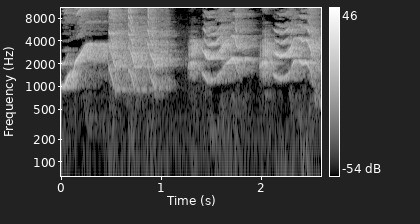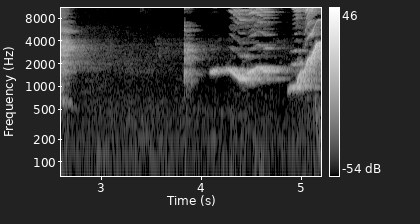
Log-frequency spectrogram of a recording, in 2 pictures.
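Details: Talking parrot producing loud, grating squawks with wavering harmonic tones in three long bursts, a pause, then a short whistle and a final rising screech.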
